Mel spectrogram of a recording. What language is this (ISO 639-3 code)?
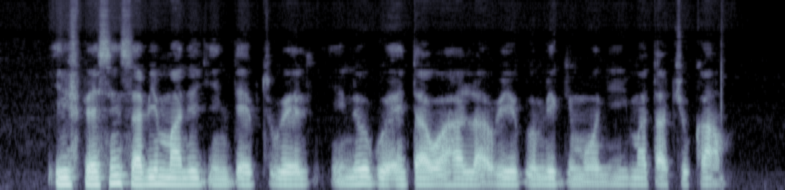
pcm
